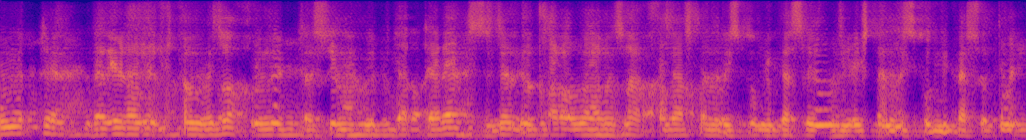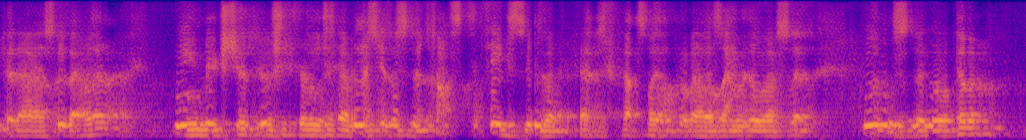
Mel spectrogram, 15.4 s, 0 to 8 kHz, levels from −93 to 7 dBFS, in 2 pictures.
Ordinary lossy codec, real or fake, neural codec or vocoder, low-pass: none; fake; codec, 16 kHz, 1 kbps, FreqCodec, smaller model; none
